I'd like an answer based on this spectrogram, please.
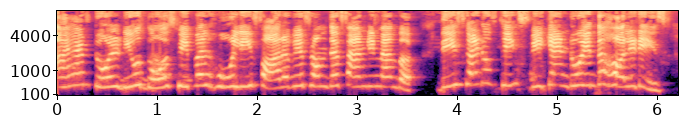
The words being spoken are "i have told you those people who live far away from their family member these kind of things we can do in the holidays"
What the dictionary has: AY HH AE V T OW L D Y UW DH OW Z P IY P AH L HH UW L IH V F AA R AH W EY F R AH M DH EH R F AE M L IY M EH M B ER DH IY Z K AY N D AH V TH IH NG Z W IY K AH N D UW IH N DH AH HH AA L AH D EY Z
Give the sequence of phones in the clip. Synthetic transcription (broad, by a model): AY HH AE V T OW L D Y UW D OW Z P IY P AH L HH UW L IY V F AA R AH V EY F R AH M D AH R F AE M L IY M EH M B ER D IY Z K AY N D AH V T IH NG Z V IY K AH N D UW IH N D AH HH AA L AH D EY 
